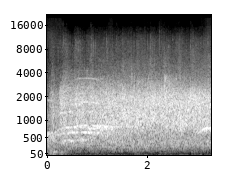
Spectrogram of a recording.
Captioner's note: applause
